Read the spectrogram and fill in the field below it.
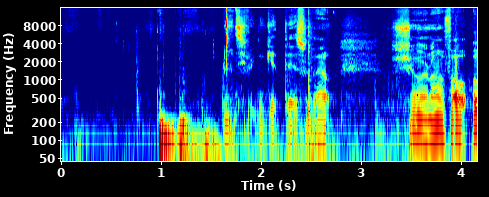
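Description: Metal latches on a hard case click open.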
